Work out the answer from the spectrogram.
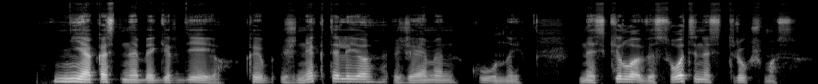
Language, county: Lithuanian, Šiauliai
